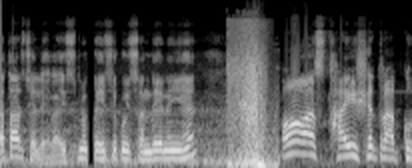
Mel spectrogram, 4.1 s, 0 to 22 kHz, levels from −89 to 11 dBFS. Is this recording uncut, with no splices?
no; 1 cut; at 2.5 s

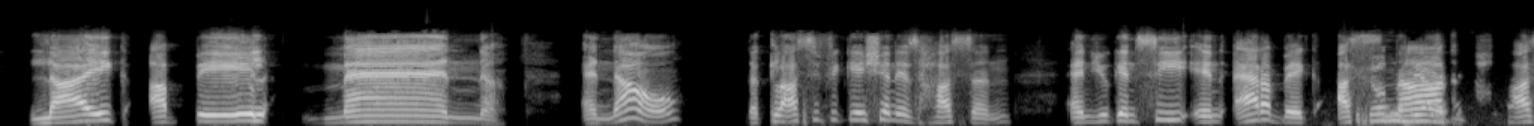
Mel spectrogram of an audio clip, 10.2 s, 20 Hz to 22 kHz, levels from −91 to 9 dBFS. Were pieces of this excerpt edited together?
no; 0 cuts

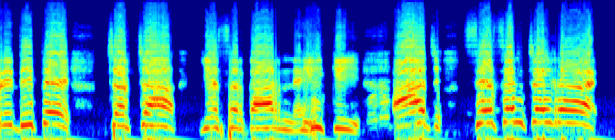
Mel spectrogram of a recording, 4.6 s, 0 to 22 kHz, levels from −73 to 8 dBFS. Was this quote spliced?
no; 0 cuts

